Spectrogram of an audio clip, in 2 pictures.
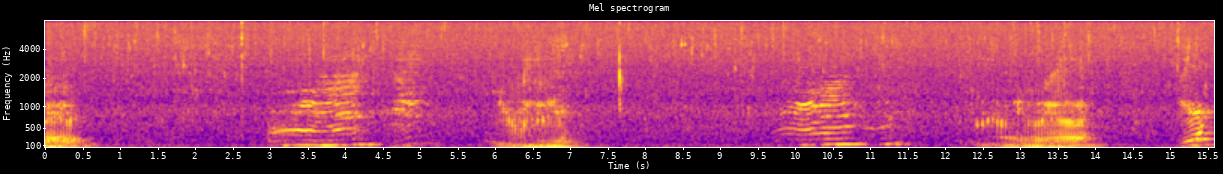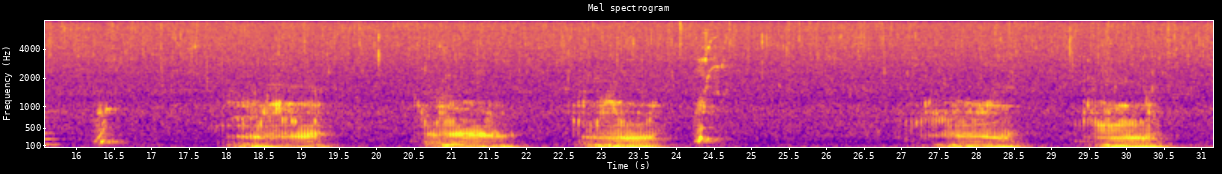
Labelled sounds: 3.3	4.2	humpback whale, 0.78 to 2.2 kHz
4.6	5.0	humpback whale, 1.0 to 1.3 kHz
6.4	6.7	humpback whale, 0.94 to 1.1 kHz
9.9	10.7	humpback whale, 0.81 to 1.9 kHz
15.1	15.5	humpback whale, 0.78 to 1.2 kHz
18.0	18.9	humpback whale, 0.84 to 1.2 kHz
23.0	23.3	humpback whale, 0.91 to 1.3 kHz
24.4	24.7	humpback whale, 2.3 to 2.8 kHz
27.9	28.1	humpback whale, 0.84 to 1.2 kHz

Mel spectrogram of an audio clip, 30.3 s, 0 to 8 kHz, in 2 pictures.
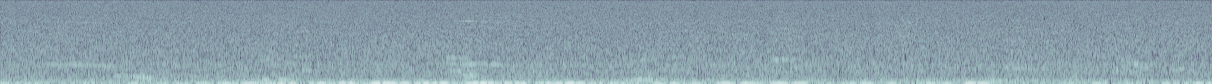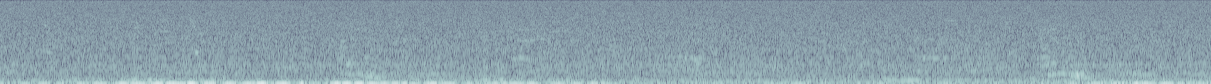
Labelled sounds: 5.6	6.0	humpback whale, 0.86 to 3.7 kHz
9.6	9.9	humpback whale, 0.80 to 0.96 kHz
14.0	14.2	humpback whale, 0.80 to 0.99 kHz
21.6	21.9	humpback whale, 1.7 to 1.9 kHz

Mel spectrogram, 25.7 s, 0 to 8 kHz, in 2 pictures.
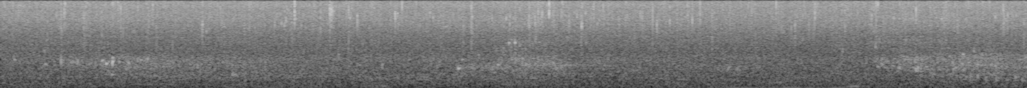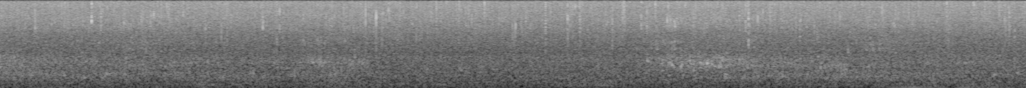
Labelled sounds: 1.2	1.5	water noise, 0.78 to 1.1 kHz
11.2	11.5	water noise, 0.78 to 1.1 kHz

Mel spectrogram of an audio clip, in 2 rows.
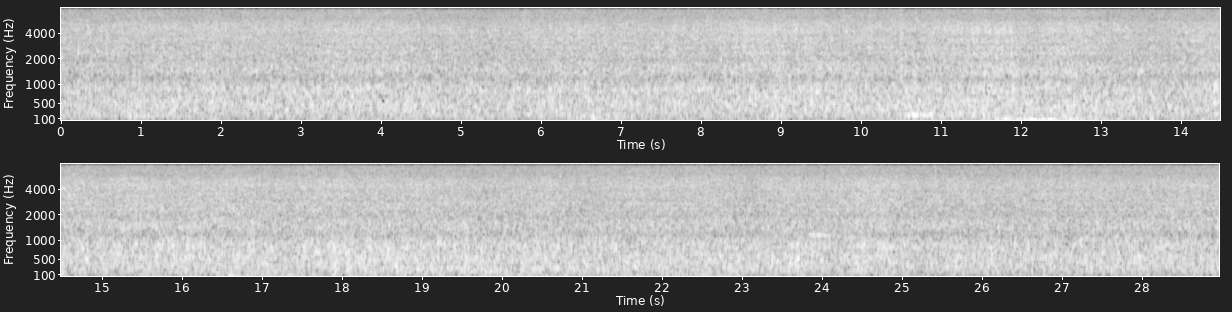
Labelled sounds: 23.8	24.1	humpback whale, 1.1 to 1.2 kHz

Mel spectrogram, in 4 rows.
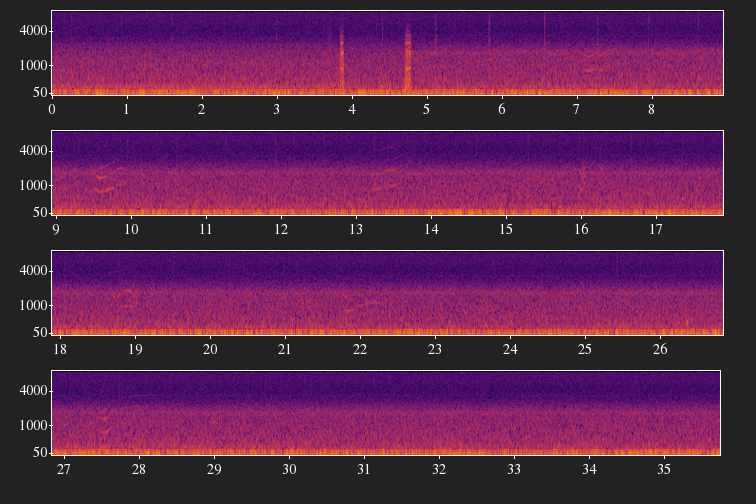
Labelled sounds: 8.5	10.4	killer whale, offshore, 0.28 to 2.8 kHz

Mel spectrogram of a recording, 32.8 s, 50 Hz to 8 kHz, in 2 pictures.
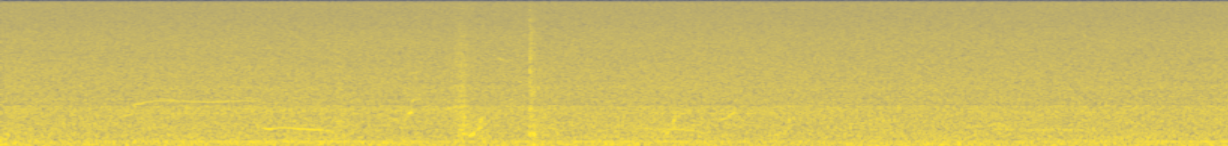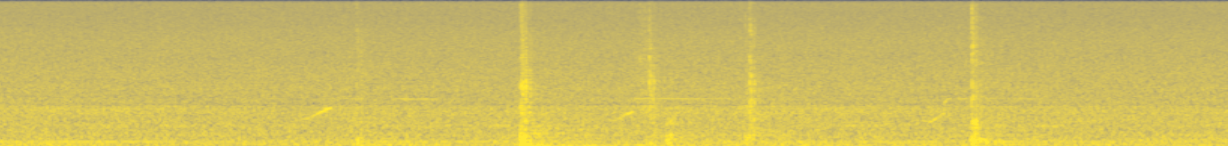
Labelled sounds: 1.8	2.1	humpback whale, 0.80 to 0.93 kHz

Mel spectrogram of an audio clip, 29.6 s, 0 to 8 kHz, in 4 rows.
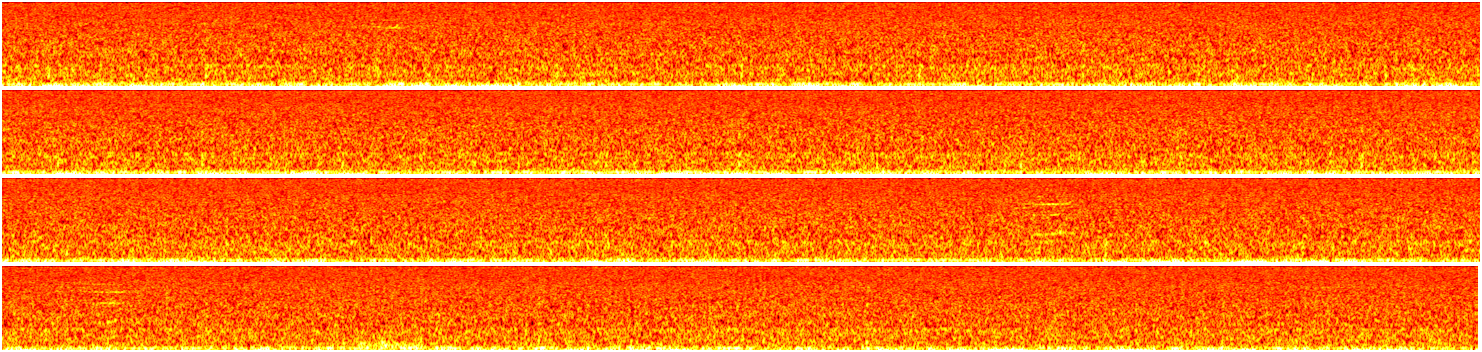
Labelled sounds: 1.8	2.1	killer whale, northern resident, G clan, 3.0 to 3.3 kHz
19.9	20.2	killer whale, northern resident, G clan, 2.9 to 3.3 kHz

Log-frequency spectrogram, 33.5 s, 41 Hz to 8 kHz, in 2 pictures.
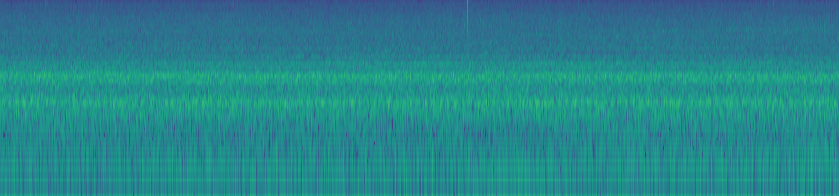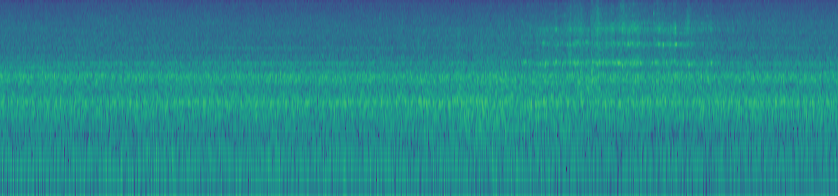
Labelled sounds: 27.9	28.2	vessel noise, 2.2 to 2.5 kHz
29.2	29.5	vessel noise, 2.2 to 2.6 kHz

